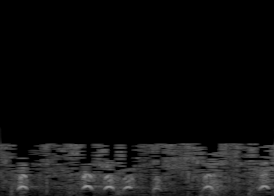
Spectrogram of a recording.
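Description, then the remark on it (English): A dog barks and yips in a quick, uneven series of sharp, high-pitched bursts, moderately loud, with brief pauses between the calls. “I don't know what the dog's after.”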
